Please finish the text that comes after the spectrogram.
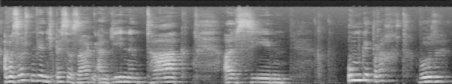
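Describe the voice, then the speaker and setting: An actress playing a shrewd woman in a German radio drama, speaking with deliberate irony and cool, insinuating accusation. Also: medium pitch, mellow, reverberant, close to an everyday voice. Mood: quiet accusation. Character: shrewd, coolly accusing woman confronting a liar.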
